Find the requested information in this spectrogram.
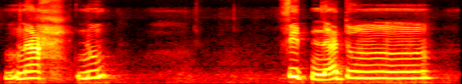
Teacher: नहनु फितनतुन, नून तनवीन के बाद फ़ा आ गया और रूफ़ इख़्फ़ा में से तो यहाँ पे गुन्ना करेंगे, 2 हरकत के बराबर नाक में आवाज़ को छुपाएंगे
